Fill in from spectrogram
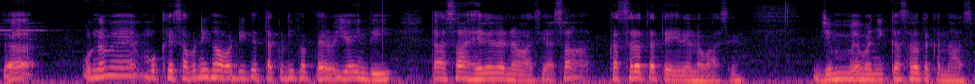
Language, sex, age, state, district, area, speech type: Sindhi, male, 45-60, Gujarat, Kutch, urban, spontaneous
